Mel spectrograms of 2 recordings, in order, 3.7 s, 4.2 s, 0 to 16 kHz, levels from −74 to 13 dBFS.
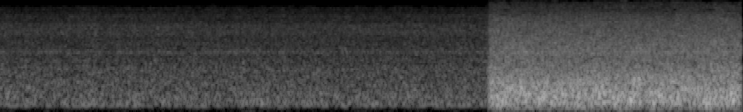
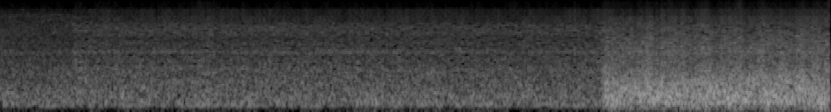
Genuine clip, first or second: second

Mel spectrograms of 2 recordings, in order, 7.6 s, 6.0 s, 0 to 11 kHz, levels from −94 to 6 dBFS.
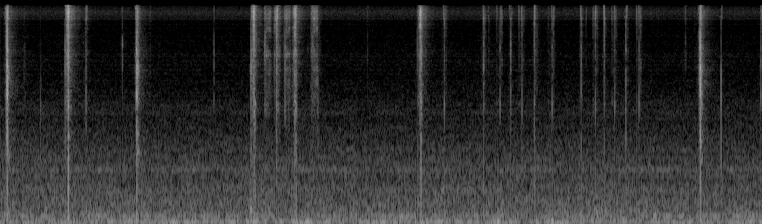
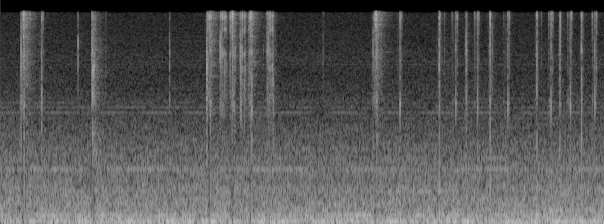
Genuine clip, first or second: second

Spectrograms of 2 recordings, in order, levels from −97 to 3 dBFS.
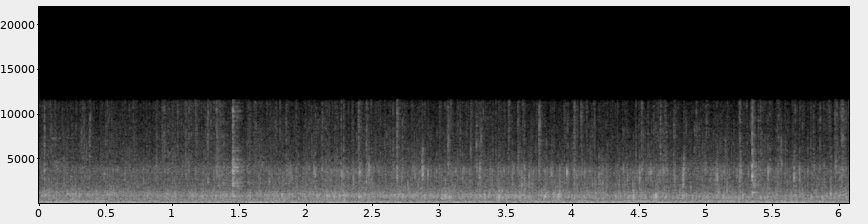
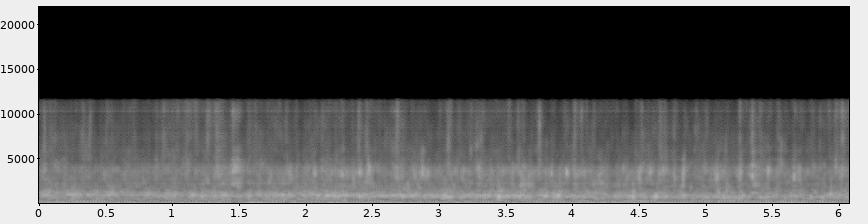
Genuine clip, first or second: first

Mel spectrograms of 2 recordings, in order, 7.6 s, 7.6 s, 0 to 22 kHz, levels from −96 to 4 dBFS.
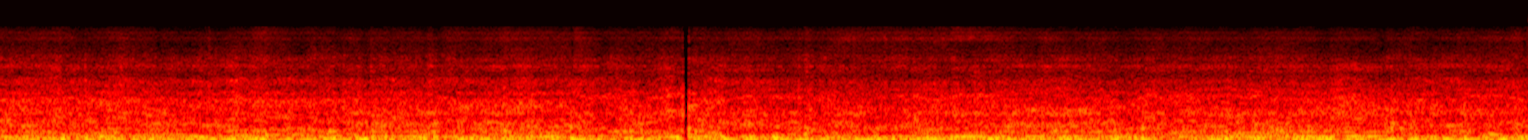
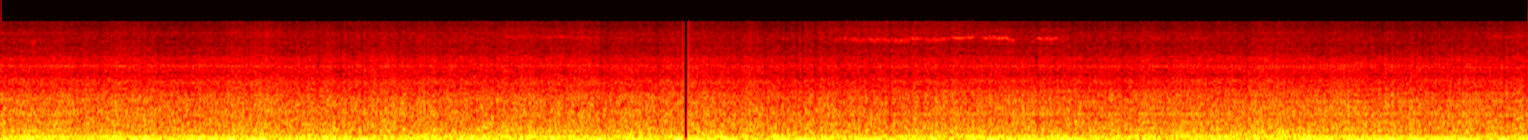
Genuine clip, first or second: second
